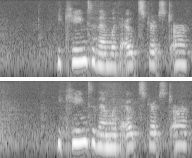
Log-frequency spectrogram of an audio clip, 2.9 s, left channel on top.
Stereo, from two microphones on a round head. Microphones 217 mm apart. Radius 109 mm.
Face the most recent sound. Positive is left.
turn(degrees=65)  # may be behind; listen again after turning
